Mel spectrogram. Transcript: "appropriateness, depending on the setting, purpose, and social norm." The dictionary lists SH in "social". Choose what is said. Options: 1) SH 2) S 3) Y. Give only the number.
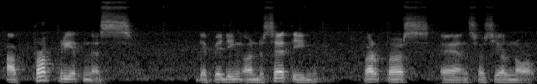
2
